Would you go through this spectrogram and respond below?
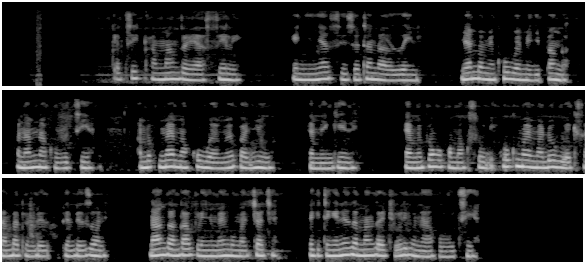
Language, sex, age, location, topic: Swahili, female, 25-35, Dar es Salaam, agriculture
